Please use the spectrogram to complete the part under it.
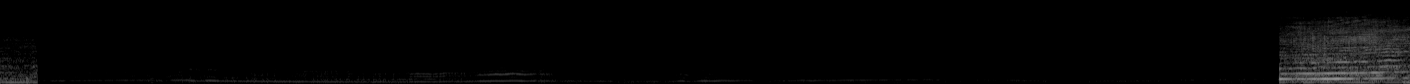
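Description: Formula Student race car rounding a hairpin turn before the last slalom at an endurance event in the Balkans, its engine note a steady, wavering drone rising and falling in pitch at a distance, with a loud burst of noise at the very end.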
